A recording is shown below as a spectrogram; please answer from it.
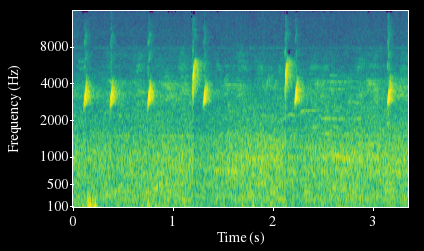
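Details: European goldfinch uttering single short, bright chirps spaced irregularly, about eight within a few seconds, over a soft hiss.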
